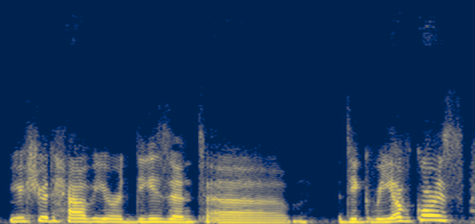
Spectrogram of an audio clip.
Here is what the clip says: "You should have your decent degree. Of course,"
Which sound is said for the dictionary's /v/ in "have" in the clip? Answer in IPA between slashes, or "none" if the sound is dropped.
/v/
